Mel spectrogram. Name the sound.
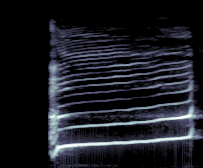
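ambulance siren passing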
